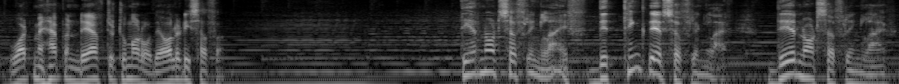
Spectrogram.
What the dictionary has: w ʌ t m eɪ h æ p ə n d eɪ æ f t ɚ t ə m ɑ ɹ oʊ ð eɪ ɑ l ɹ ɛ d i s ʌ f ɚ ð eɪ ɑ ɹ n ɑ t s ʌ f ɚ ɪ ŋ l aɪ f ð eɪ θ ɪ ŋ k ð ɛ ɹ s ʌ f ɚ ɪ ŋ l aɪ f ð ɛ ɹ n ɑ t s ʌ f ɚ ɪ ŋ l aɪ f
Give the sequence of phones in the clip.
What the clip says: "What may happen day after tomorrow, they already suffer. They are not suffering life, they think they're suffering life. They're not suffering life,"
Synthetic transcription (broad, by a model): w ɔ t m eɪ h æ p ə n d eɪ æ f t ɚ t ə m ɑ ɹ oʊ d eɪ ɑ l ɹ ɛ d i s ʌ f ɚ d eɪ ɑ ɹ n ɑ t s ʌ f ɚ ɪ ŋ l aɪ f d eɪ t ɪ ŋ k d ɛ ɹ s ʌ f ɚ ɪ ŋ l aɪ f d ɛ ɹ n ɑ t s ʌ f ɚ ɪ ŋ l aɪ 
